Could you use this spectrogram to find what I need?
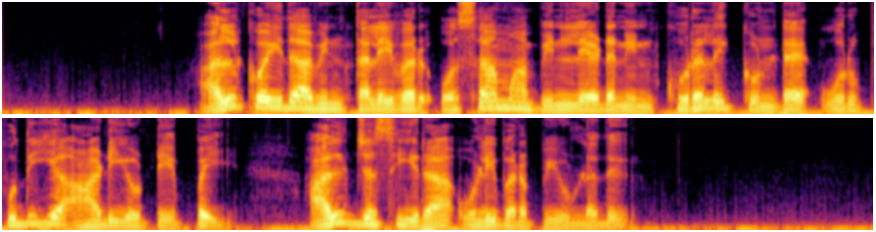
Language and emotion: Tamil, neutral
